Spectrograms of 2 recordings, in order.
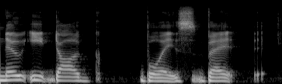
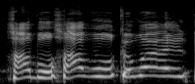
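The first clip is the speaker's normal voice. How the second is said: relieved laughter; 9 semitones higher than usual. Real, not acted. Laughing while urging the dog.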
